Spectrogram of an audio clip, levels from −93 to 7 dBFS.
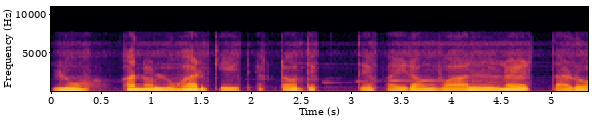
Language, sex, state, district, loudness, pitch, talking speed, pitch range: Bengali, female, Assam, Hailakandi, -12 LUFS, 225 Hz, 90 wpm, 215-245 Hz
